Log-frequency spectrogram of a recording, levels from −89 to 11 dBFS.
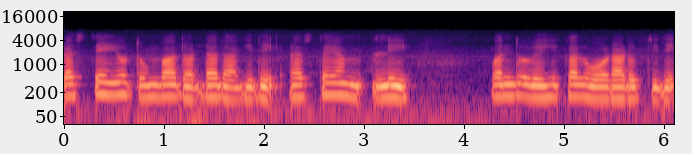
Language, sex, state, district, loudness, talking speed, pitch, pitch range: Kannada, female, Karnataka, Chamarajanagar, -15 LUFS, 80 wpm, 150 Hz, 140-160 Hz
